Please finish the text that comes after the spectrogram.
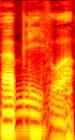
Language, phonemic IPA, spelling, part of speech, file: French, /ab.vi.lwa/, Abbevillois, noun, Fr-Abbevillois.ogg
- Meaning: resident or native of the French city of Abbeville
